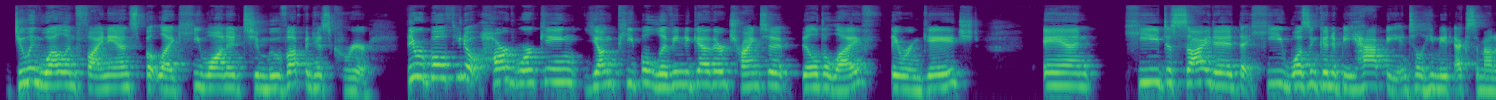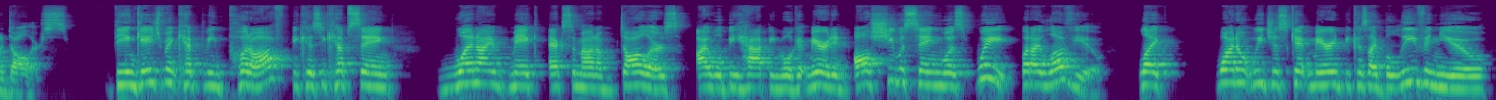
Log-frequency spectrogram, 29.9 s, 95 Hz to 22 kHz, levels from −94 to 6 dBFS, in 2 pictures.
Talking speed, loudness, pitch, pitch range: 195 wpm, -19 LUFS, 215 Hz, 190-235 Hz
